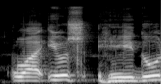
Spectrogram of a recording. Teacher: আল্লাহ শব্দের লামের পরে যদি এরকম জবর থাকে তাহলে এই লামটাকে মোটা করে পড়তে হয়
